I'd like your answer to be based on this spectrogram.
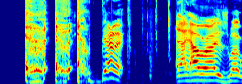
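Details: Cough.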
